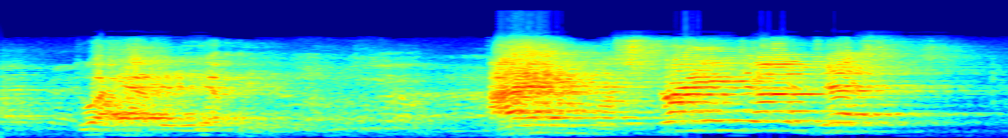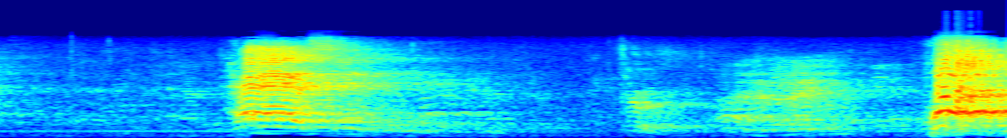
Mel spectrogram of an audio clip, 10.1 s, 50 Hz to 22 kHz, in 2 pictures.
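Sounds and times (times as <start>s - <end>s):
man preaching in half-sung shouts: 2.4s - 4.8s, 6.2s - 7.0s, 9.6s - 10.0s.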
